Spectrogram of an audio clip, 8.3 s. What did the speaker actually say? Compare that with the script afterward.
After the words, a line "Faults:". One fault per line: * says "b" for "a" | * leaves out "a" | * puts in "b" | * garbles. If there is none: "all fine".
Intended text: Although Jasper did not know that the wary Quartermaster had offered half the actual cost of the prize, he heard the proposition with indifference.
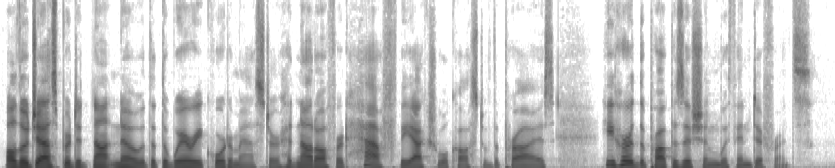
Although Jasper did not know that the wary Quartermaster had not offered half the actual cost of the prize, he heard the proposition with indifference.
Faults:
* puts in "not"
